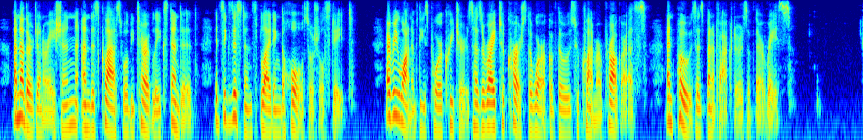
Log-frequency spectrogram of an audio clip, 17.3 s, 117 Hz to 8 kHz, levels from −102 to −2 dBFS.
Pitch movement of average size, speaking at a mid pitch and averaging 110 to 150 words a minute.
Yes: average, 4.9 semitones; medium, 170 Hz; average, 140 wpm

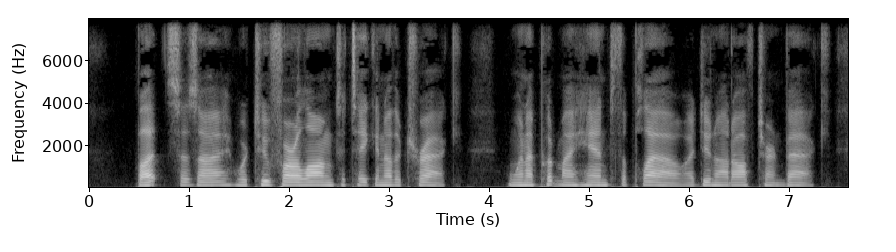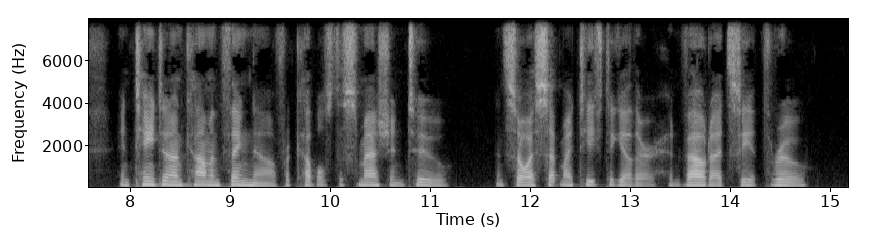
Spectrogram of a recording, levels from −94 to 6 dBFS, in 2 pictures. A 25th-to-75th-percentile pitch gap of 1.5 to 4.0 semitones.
Yes: narrow, 2.6 semitones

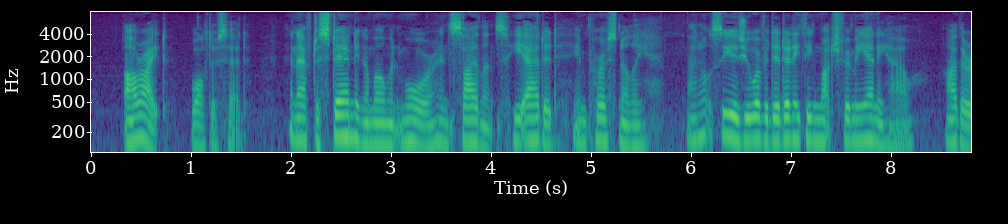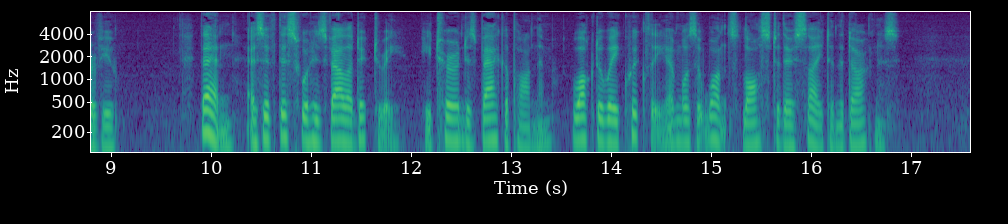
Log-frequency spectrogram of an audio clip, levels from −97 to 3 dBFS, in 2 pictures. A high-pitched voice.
No: medium, 145 Hz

